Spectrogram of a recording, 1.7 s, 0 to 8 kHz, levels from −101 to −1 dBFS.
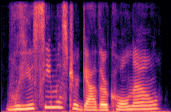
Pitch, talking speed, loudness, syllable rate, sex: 250 Hz, 210 wpm, -16 LUFS, 5.8 syllables/s, female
